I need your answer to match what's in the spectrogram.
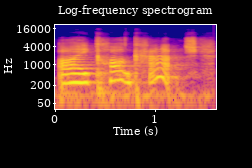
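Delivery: very slow, hesitant; timid explanation. Acted. Shy boy explaining to Jake, very slow. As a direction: drag each word out shyly. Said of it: "I explained".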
